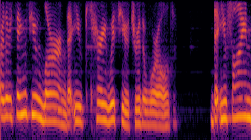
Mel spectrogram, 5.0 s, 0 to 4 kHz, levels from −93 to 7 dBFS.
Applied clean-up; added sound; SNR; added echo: neural mask model DeepFilterNet 3.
